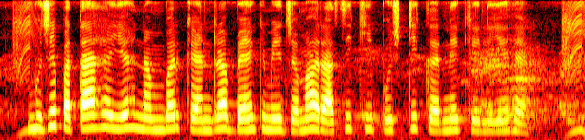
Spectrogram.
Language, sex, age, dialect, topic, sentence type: Hindi, female, 18-24, Kanauji Braj Bhasha, banking, statement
